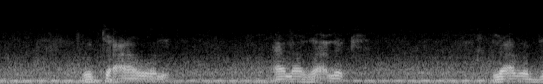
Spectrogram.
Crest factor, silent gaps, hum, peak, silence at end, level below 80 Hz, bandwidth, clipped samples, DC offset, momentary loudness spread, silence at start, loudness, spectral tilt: 18 dB; none; none; -4 dBFS; 0 s; -40 dBFS; 6.6 kHz; under 0.1%; under 0.1%; 11 LU; 0 s; -22 LUFS; -10 dB/octave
